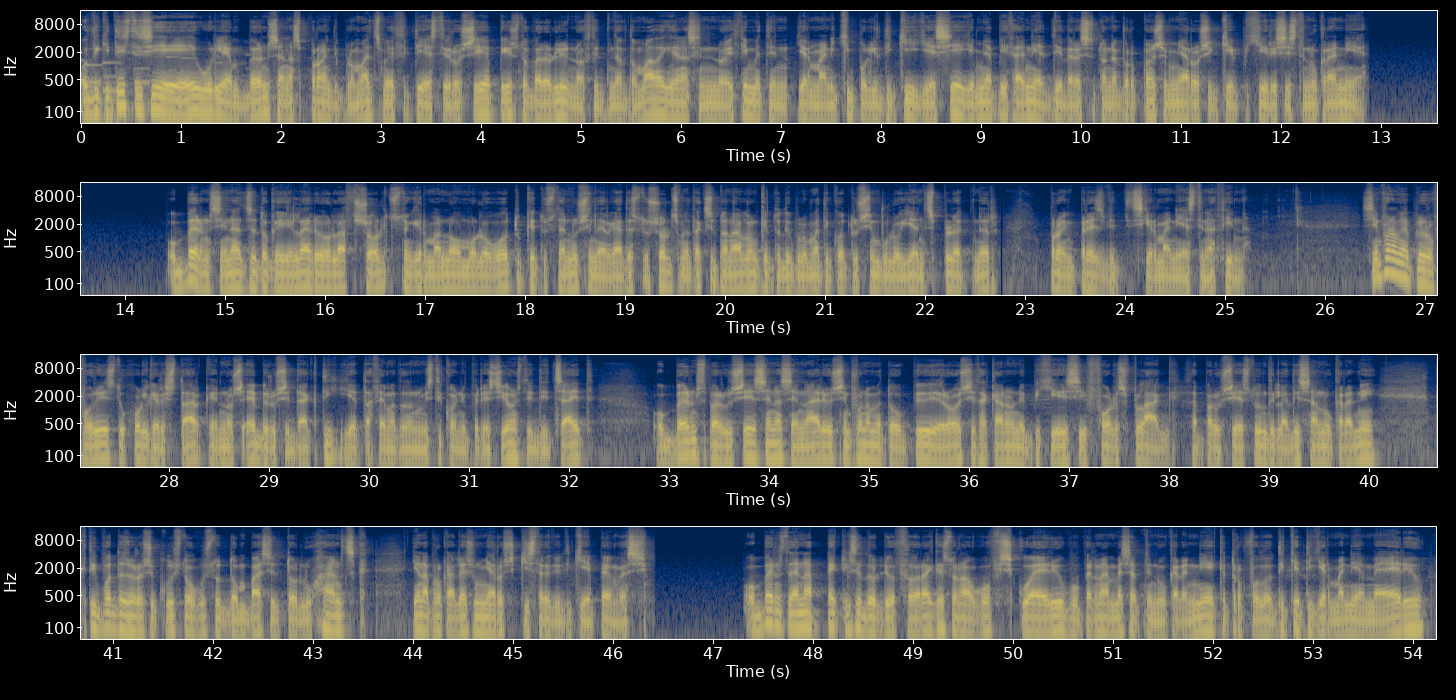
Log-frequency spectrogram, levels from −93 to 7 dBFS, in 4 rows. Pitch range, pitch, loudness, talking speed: 75-95 Hz, 85 Hz, -19 LUFS, 165 wpm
